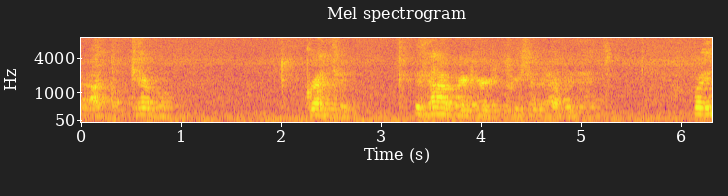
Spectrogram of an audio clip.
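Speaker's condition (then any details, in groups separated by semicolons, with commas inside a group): Traumatic brain injury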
